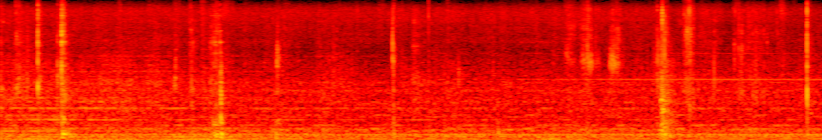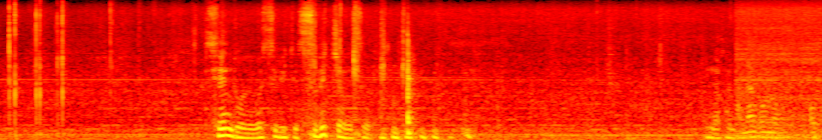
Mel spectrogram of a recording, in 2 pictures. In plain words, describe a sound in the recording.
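A knife scrapes and taps against a cutting board.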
